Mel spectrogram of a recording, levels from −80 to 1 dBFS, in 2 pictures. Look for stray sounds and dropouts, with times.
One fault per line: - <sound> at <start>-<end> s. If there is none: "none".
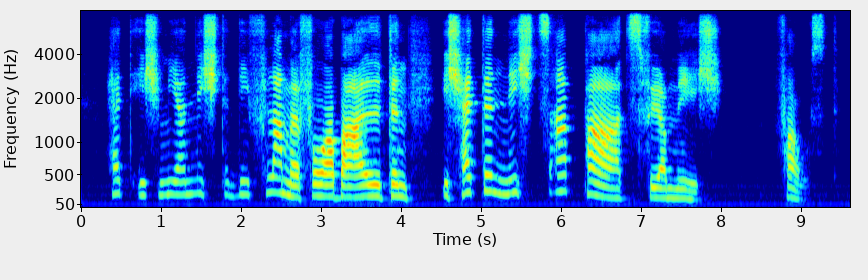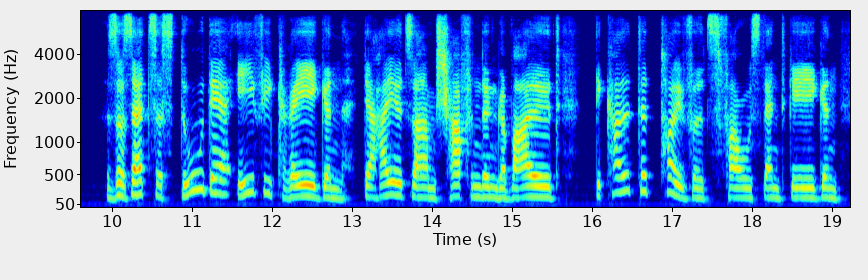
none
